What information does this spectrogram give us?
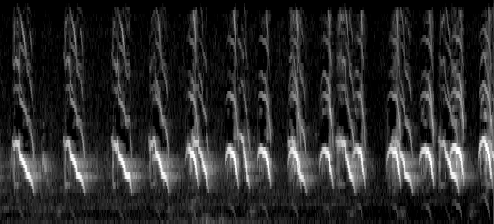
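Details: Baby chicks calling in a busy run of shrill, descending peeps, about three per second, over a low background rumble.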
